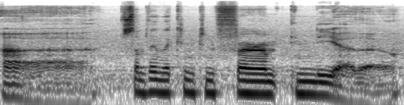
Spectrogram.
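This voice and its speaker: A man with a fairly low voice and big pitch swings talks slowly over background noise. He's live-streaming a geography game from his big-city home, casually reading chat aloud and riffing on the comments.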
